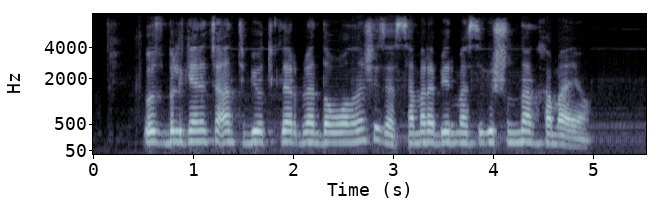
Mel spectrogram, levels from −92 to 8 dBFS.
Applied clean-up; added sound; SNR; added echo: neural separator model SepFormer DNS4.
